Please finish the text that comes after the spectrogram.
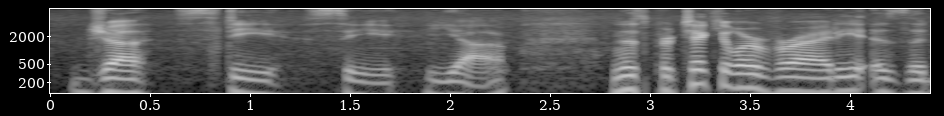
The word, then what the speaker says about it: Justicia: oh I have a habit of calling it in too sticky oh I think it's more fun to say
